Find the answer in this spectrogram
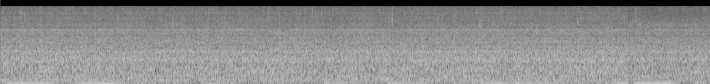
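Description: Heavy rain pouring down on a flooded street, a steady dense hiss of drops splashing into standing water. Low bass notes of music pulse underneath.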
